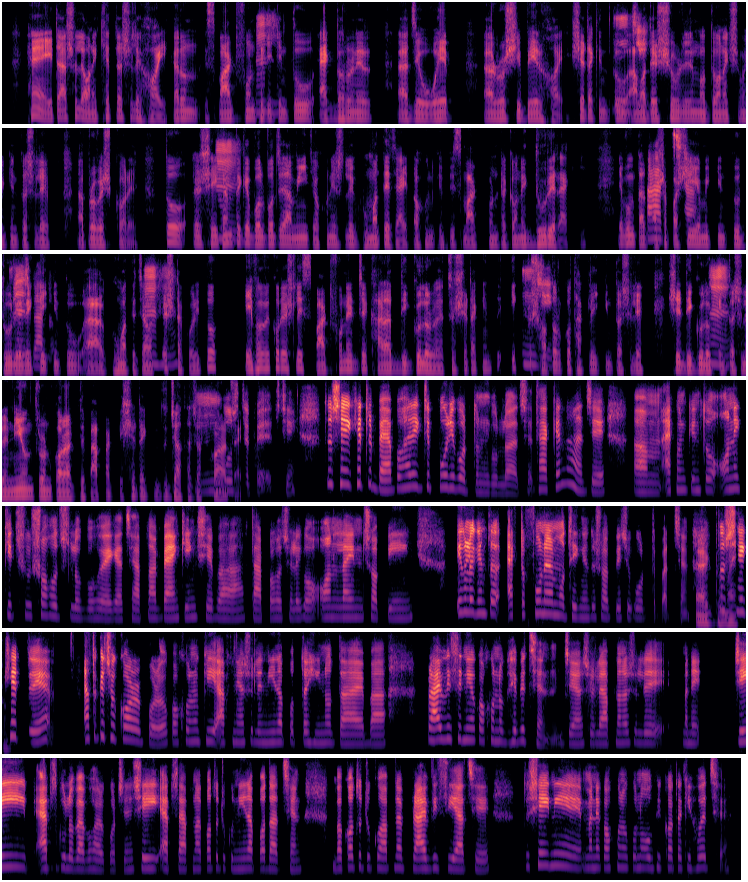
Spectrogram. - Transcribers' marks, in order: stressed: "অনেক দূরে"; lip smack; in English: "প্রাইভেসি"
- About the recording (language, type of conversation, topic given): Bengali, podcast, তোমার ফোন জীবনকে কীভাবে বদলে দিয়েছে বলো তো?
